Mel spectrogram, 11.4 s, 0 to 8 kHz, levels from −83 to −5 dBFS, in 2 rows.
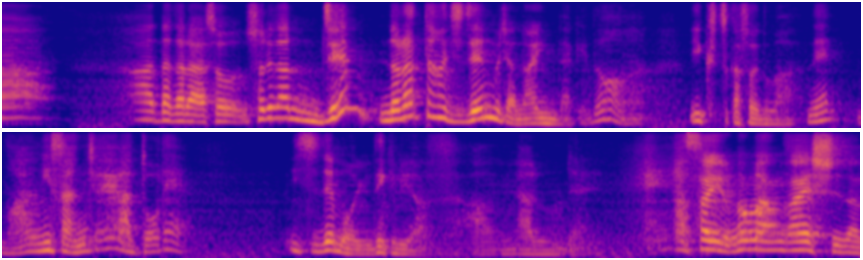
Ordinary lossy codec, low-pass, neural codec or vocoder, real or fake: none; none; codec, 16 kHz, about 1 kbps, DyCAST, with the encoder's durations; fake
